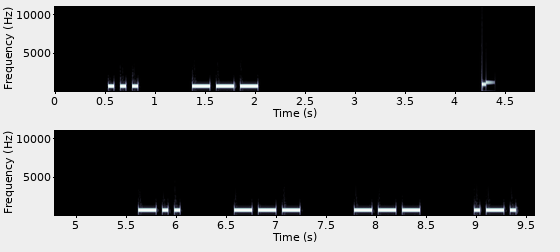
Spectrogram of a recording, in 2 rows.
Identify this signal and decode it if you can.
Morse code, heard as a keyed tone, about 20 wpm, spaced as for 11 wpm, 700 Hz. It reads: SO DOOR
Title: 3x Character Spacing - Top 300 Words - 20wpm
